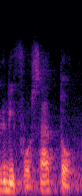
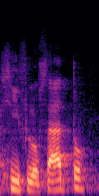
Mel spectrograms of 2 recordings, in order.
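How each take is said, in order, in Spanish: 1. El sonido l va justo después de la g. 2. El sonido l va justo después de la f. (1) "no sabe pronunciar glifosato" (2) "pronuncia giflosato o cualquier otra cosa"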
